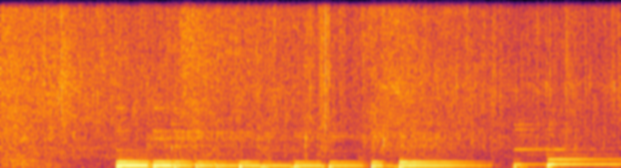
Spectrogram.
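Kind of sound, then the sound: food or drink, food frying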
